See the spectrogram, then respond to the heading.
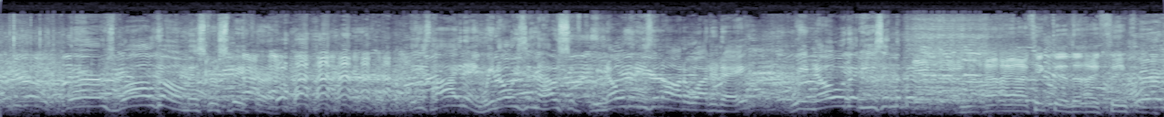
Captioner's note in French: applaudissements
